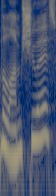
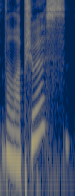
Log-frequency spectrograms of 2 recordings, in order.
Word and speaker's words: voluptuous: pronouncing this correctly volumptuous it's not volumptuous with an M it's voluptuous vump voluptuous and fleshy even when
